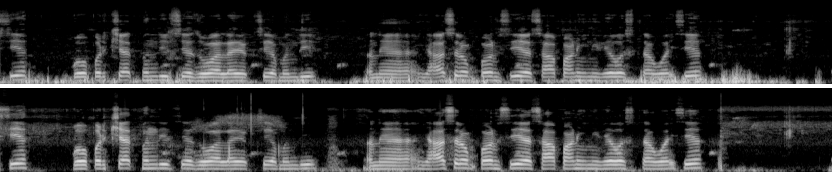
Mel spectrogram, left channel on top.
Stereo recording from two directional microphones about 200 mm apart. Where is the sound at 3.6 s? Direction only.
5° left (ahead or behind).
